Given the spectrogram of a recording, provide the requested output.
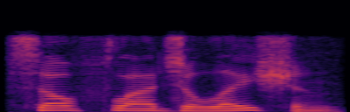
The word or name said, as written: self-flagellation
